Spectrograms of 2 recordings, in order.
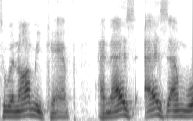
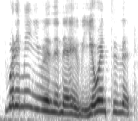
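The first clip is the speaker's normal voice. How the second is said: much higher, fast, disbelieving mother; shocked mother; 11 semitones higher, faster than usual. Retold or imitated. Mother hears her son joined the Navy: high, fast, disbelieving. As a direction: fire it back as the stunned mother.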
